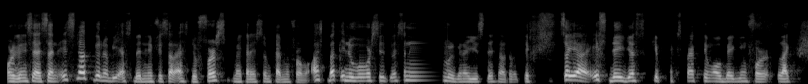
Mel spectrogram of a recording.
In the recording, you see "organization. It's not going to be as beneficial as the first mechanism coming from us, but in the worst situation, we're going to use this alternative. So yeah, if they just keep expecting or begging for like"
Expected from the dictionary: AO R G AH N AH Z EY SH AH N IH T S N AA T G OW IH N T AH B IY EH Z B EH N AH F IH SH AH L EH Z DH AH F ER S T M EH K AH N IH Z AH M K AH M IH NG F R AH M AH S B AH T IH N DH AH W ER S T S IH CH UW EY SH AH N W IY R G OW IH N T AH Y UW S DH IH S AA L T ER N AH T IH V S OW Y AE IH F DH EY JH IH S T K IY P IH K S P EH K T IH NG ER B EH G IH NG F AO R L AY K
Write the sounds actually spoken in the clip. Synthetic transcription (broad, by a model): AO R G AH N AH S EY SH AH N IH T S N AA T G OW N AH B IY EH S B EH N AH F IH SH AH L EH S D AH F ER S T M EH K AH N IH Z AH M K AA M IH NG F R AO M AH S B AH T IH N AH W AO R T S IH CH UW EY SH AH N W IY R G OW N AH Y UW S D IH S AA T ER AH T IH S OW Y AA IH F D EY JH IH S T K IY P IH K S P EH K T IH NG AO B EH G IH NG F AO R L AY K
